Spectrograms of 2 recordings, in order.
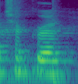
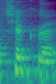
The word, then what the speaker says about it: chakra: I want to explain why opening your third eye chakra is very important. If you're unaware of what the third eye chakra is, very popularly known as chakra, but it's actually pronounced chakra, is an energy center that is right here.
